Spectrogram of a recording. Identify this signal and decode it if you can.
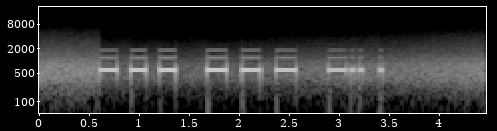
Morse code, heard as a keyed tone, hand-sent with a straight key, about 28 wpm, 610 Hz, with radio static. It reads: TTT TTT DE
